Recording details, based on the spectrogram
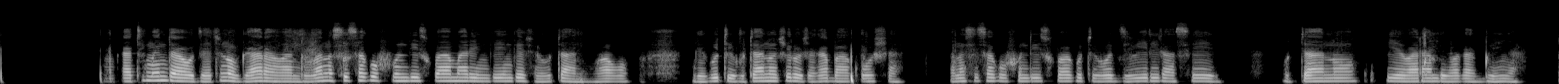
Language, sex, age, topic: Ndau, male, 25-35, health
